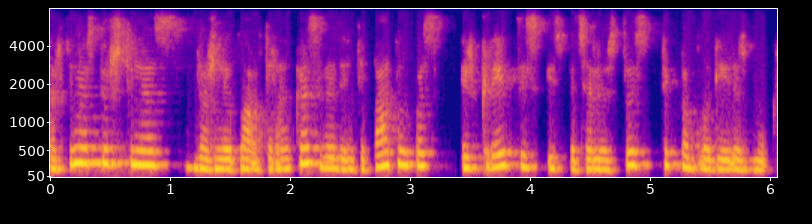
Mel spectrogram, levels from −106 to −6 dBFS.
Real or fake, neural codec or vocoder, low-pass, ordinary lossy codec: real; none; 7.2 kHz; Opus, 16 kbps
